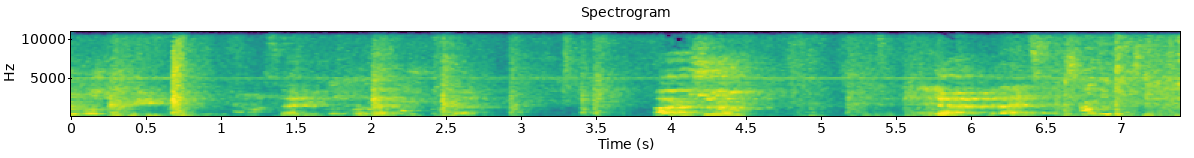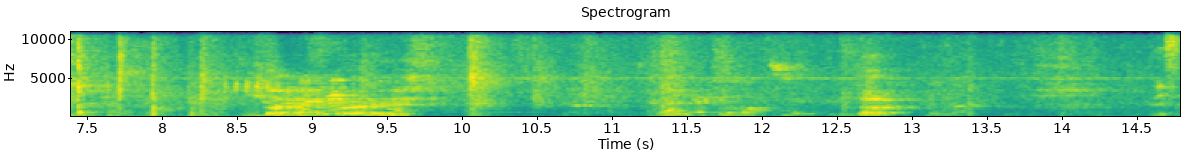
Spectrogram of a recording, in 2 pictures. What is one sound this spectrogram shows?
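Children talk and call out in a large echoing hall.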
